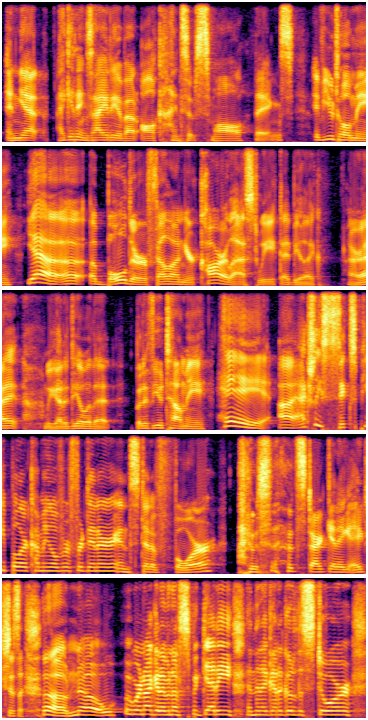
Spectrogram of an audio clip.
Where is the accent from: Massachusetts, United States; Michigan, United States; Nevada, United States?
Massachusetts, United States; Boston; growing up in Boston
